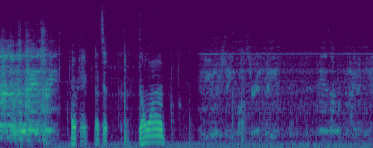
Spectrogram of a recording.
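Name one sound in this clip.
A radio plays music and voices through a small, tinny speaker.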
